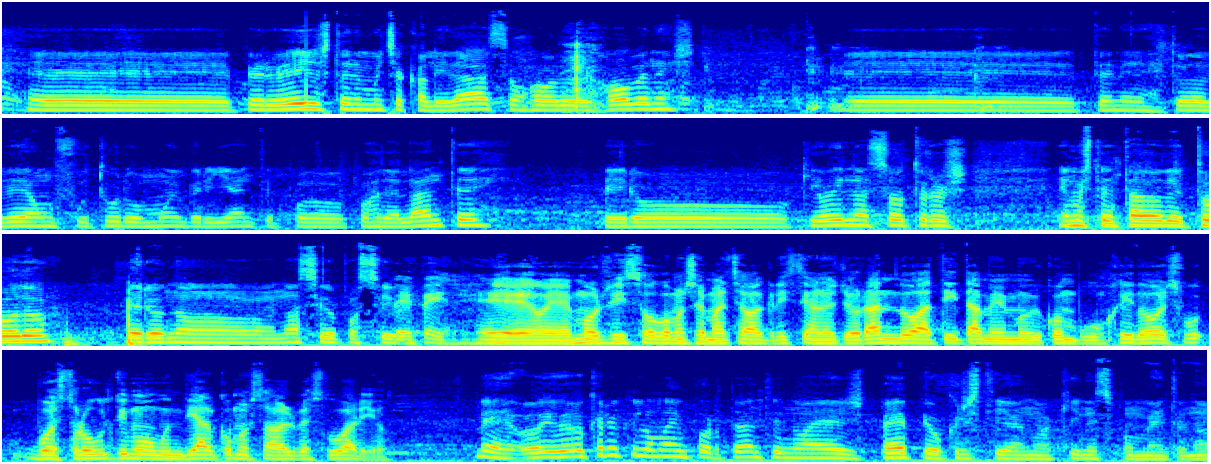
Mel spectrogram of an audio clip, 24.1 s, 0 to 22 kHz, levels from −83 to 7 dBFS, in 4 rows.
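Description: At 1.52 s the audio jumps forward, consistent with a dropped buffer (overrun), likely from samples being overwritten before the program read them. Roughly 5 ms of sound is missing, and the two sides join directly with no gap of silence.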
